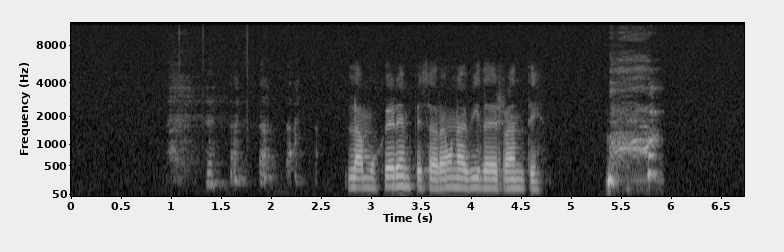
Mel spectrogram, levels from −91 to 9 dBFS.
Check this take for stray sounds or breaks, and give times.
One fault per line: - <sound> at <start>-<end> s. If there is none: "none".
- laugh at 0.9-2.5 s
- cough at 5.3-5.9 s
